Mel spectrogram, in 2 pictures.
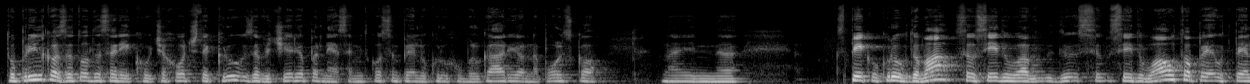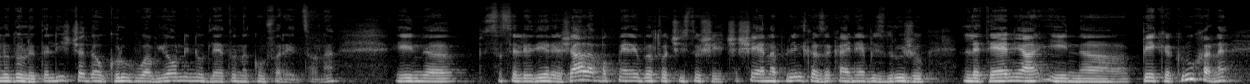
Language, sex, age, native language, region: Slovenian, male, 60+, Slovenian, Central Slovenia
